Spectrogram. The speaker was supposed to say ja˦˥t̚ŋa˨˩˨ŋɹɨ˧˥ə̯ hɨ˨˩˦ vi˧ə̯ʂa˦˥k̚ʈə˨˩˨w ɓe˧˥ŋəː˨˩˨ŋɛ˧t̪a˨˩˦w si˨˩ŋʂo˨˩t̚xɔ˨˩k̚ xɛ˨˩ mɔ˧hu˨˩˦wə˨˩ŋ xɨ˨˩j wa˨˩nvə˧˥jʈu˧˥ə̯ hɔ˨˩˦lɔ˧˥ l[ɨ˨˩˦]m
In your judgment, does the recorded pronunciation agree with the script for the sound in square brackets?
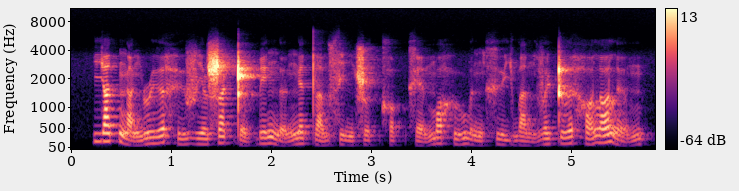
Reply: no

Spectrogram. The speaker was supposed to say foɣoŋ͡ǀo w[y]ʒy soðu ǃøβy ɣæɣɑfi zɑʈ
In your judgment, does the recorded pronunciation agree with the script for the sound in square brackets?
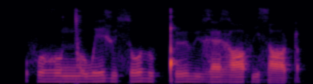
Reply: no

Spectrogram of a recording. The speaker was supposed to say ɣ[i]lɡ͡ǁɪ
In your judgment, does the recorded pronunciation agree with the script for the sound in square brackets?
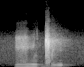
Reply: yes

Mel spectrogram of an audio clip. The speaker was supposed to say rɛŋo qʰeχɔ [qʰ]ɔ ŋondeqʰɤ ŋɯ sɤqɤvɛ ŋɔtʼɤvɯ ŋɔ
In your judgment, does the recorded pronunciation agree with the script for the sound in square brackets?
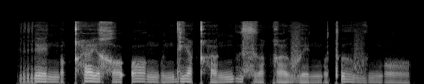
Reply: no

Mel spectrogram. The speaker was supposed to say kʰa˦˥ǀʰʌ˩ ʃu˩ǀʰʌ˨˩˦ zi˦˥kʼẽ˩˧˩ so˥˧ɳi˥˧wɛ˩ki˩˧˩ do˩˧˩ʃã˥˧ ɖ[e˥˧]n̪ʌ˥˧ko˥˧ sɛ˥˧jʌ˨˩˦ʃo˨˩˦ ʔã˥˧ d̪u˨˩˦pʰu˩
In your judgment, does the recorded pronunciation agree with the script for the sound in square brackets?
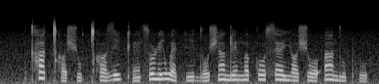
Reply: yes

